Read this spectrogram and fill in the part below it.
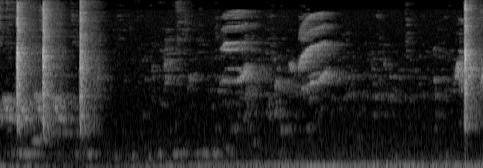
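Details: White-rumped shama song: three sharp clicking notes, a quiet pause, then varied high warbled and slurred notes, ending with another sharp click, over a low background hum.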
